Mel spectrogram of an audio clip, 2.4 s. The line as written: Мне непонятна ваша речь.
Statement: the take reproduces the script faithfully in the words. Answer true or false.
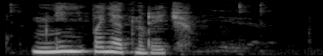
false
